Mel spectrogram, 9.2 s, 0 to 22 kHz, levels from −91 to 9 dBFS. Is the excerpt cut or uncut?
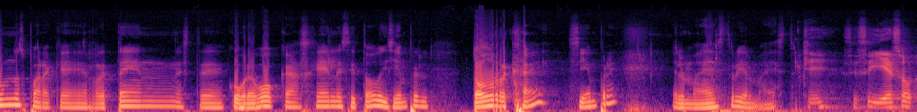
uncut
